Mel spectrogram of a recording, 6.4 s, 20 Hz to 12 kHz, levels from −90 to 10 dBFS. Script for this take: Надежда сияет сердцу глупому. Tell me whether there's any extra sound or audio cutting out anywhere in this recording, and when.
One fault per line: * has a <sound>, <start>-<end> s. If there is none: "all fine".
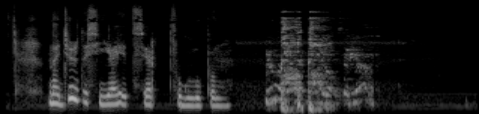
* has a cough, 3.5-5.1 s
